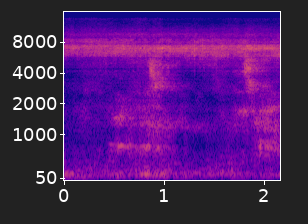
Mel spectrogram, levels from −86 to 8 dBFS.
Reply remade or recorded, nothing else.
remade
